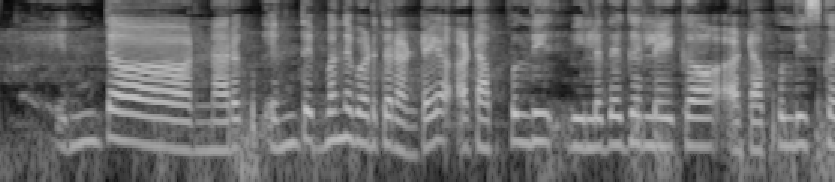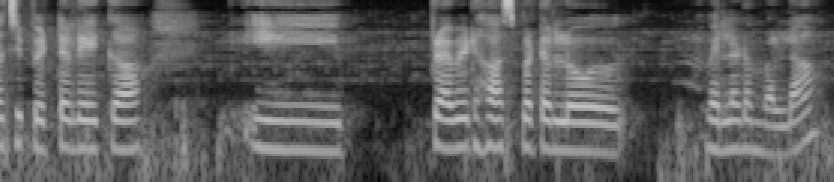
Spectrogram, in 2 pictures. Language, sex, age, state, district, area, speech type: Telugu, female, 30-45, Telangana, Karimnagar, rural, spontaneous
